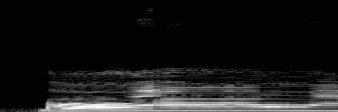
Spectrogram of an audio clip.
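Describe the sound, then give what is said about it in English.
A person's voice imitates a cow mooing: one long, loud, low moo that starts suddenly and holds a steady, buzzy tone for nearly four seconds. “Look, there's a cow. There's a cow, boy. And the cow's like,”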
